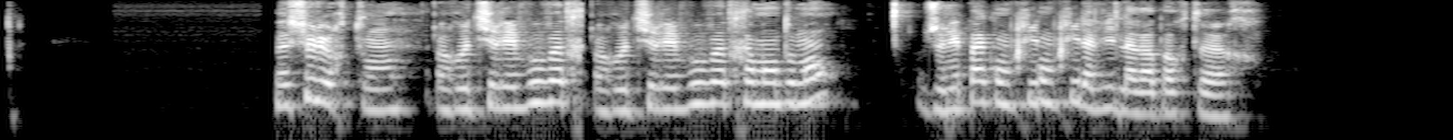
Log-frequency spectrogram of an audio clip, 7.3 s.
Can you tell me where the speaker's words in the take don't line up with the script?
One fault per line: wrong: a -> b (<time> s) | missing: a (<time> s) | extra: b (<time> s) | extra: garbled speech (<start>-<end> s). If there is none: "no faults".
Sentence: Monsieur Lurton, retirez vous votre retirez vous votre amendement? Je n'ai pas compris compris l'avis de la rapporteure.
no faults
